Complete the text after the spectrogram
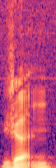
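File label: "ren", Mandarin Chinese pinyin voice, third tone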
